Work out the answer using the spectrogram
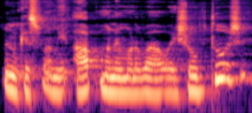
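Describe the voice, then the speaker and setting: A man's voice: on the high side, lively intonation, brisk, darkish tone. A man with a Gujarati accent who is a monk preacher, telling a story in a sermon and acting out the dialogue.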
